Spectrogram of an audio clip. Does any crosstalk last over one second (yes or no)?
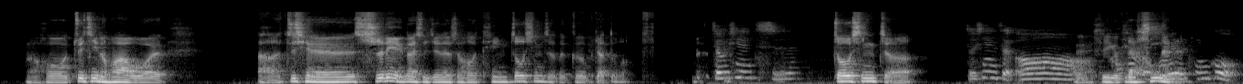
yes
